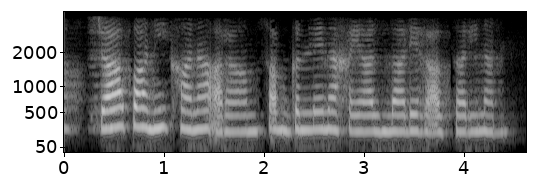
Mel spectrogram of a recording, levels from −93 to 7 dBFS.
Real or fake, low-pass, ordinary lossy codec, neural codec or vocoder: fake; 3.6 kHz; AAC, 16 kbps; codec, 16 kHz, about 1 kbps, DyCAST, with the encoder's durations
